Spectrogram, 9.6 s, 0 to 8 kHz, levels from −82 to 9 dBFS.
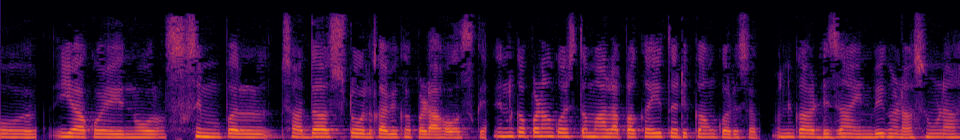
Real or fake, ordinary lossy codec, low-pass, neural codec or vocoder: real; MP3, 32 kbps; 7.2 kHz; none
